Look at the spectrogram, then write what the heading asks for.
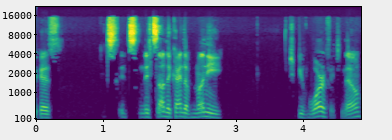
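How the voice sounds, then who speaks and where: With an Eastern European accent, a man speaks at a fairly high pitch. His intonation is fairly even and his pace moderate. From Lithuania. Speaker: crypto project team member. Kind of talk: casual chat.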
